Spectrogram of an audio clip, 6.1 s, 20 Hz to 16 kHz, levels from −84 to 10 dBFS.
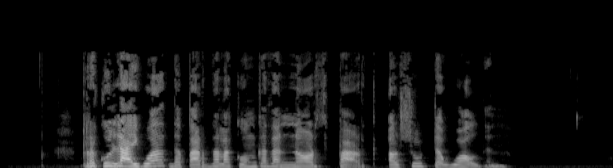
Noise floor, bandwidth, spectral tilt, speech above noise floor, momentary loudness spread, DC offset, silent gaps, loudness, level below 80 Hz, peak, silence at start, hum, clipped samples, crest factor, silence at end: -77 dBFS; 11.5 kHz; -3.5 dB/octave; 53 dB; 15 LU; under 0.1%; none; -24 LUFS; -78 dBFS; 0 dBFS; 0.85 s; none; under 0.1%; 26 dB; 1.1 s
